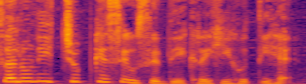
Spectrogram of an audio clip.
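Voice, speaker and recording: A woman's voice: medium pitch, big pitch swings, normal speed, warm tone, husky. A woman narrating a cartoon story from a script.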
